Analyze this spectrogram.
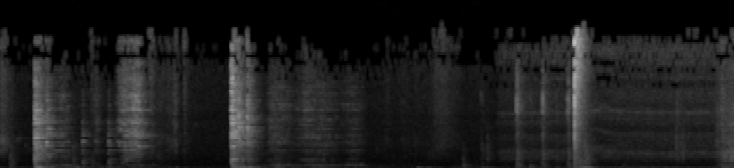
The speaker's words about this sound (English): Okay, yeah, I'll pop some water in a saucepan and get the water on the boil.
